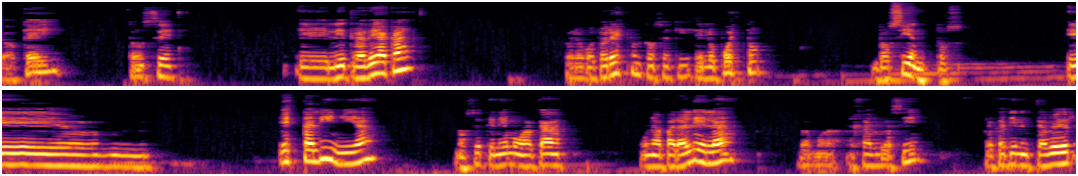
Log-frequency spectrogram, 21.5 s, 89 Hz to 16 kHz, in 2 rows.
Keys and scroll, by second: 1.2 Escape, 1.7 s, 4.1 Escape, 5.0 d, 6.6-7.6 typing, 7.9 Return, 14.4 Escape, 20.6 0.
